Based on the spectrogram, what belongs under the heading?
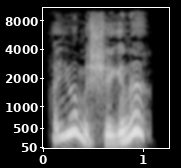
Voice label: You Mashugina, Attitude, male: 'Are you Mishegenuh' (crazy), (human voice speaking); Talking; Voice Box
